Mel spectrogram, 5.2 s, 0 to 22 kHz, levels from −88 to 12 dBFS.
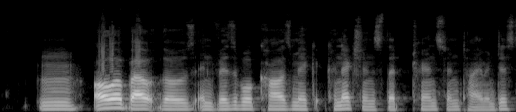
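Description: No technical faults occur anywhere in the speech.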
